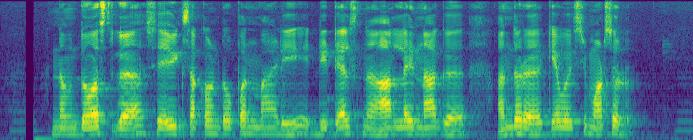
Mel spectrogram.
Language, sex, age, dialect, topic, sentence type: Kannada, male, 18-24, Northeastern, banking, statement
